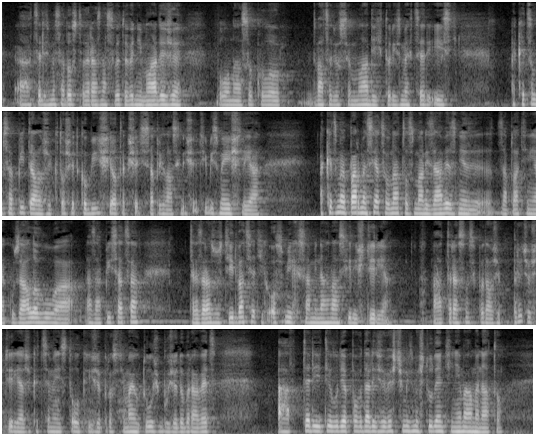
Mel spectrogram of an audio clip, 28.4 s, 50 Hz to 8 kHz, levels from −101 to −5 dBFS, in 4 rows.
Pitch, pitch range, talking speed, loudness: 125 Hz, 120-140 Hz, 200 wpm, -32 LUFS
